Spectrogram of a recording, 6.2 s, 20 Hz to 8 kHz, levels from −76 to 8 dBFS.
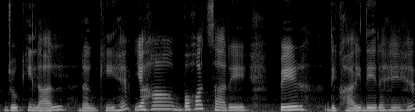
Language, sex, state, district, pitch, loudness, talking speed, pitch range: Hindi, female, Maharashtra, Sindhudurg, 185 Hz, -29 LUFS, 135 wpm, 165-220 Hz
